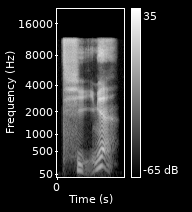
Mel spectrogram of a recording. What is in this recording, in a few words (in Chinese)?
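"体面", Chinese; HSK6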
